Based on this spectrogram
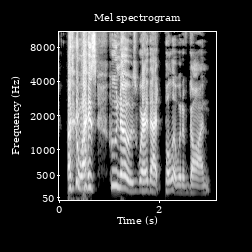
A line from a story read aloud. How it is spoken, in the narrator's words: Penthesilea laughed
